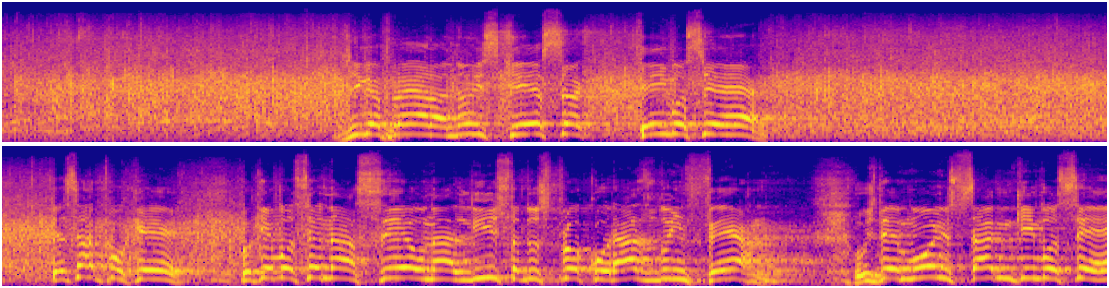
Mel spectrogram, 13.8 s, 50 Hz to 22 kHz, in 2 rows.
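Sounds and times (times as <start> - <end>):
audience at a worship service applauding: 0.0 - 9.8
speech: 2.2 - 5.1, 7.2 - 13.8.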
